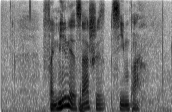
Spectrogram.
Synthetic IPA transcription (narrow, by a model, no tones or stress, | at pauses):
fɐmʲilʲijɐsaʂɨsʲimpa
